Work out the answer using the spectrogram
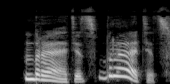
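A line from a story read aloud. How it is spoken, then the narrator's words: Exclaiming. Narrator (Russian): воскликнула она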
